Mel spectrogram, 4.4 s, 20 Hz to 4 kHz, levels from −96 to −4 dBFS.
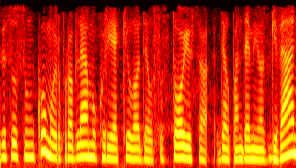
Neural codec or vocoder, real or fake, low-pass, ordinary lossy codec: codec, 16 kHz, 2 kbps, X-Codec, WavLM features, trained on Multilingual LibriSpeech; fake; 3.6 kHz; MP3, 32 kbps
